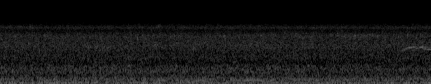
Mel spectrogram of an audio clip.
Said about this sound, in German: Der Regen erfrischt auch uns. Bringt eine Form von Reinheit, hilft uns wieder klar zu sehen, auch wenn der Himmel trüb zu sein scheint.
